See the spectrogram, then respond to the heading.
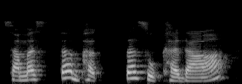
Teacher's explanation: Bha and Kha are Mahapranas here.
